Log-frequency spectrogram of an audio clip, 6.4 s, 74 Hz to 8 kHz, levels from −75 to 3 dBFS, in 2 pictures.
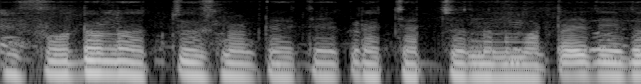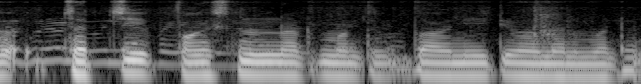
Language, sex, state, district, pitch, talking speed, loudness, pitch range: Telugu, male, Andhra Pradesh, Sri Satya Sai, 120 Hz, 150 wpm, -20 LUFS, 115-125 Hz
